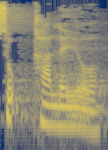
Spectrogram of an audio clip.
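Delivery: sukkaleo said slowly, syllable by syllable. Shown as a demonstration. Preacher teaching the Greek word sukkaleo slowly. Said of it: "the first compound word is".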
